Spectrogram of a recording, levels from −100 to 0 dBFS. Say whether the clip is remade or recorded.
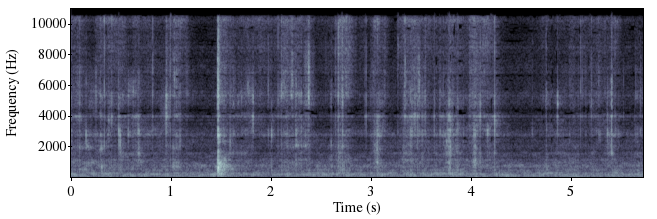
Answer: remade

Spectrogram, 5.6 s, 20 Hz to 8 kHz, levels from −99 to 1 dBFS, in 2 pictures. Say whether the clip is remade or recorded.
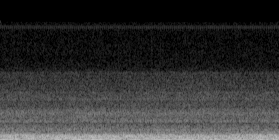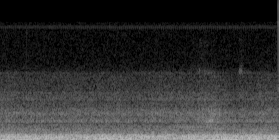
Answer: recorded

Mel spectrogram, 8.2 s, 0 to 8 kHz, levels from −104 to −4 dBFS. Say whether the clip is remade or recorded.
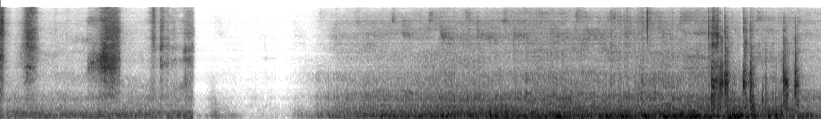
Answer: remade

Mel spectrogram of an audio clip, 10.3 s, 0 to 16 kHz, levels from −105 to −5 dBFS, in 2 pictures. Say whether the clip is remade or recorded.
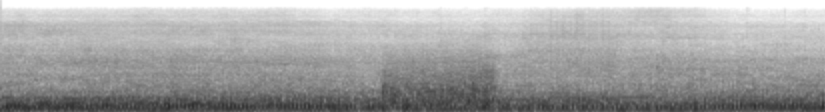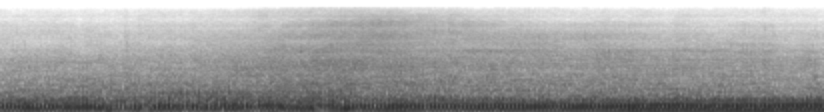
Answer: remade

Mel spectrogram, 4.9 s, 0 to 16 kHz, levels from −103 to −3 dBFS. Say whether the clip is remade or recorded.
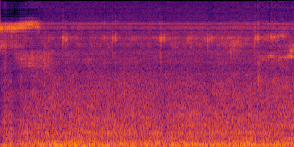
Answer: remade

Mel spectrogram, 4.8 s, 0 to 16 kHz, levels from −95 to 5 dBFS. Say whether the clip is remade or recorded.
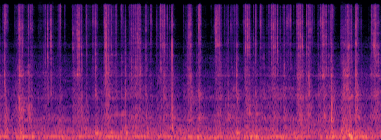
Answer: remade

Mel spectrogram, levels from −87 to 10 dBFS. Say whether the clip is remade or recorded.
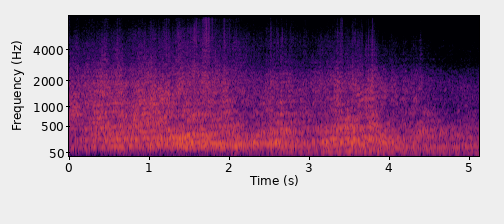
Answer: recorded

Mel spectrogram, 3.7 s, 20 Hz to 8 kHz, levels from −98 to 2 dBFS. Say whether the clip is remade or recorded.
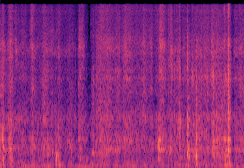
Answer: remade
